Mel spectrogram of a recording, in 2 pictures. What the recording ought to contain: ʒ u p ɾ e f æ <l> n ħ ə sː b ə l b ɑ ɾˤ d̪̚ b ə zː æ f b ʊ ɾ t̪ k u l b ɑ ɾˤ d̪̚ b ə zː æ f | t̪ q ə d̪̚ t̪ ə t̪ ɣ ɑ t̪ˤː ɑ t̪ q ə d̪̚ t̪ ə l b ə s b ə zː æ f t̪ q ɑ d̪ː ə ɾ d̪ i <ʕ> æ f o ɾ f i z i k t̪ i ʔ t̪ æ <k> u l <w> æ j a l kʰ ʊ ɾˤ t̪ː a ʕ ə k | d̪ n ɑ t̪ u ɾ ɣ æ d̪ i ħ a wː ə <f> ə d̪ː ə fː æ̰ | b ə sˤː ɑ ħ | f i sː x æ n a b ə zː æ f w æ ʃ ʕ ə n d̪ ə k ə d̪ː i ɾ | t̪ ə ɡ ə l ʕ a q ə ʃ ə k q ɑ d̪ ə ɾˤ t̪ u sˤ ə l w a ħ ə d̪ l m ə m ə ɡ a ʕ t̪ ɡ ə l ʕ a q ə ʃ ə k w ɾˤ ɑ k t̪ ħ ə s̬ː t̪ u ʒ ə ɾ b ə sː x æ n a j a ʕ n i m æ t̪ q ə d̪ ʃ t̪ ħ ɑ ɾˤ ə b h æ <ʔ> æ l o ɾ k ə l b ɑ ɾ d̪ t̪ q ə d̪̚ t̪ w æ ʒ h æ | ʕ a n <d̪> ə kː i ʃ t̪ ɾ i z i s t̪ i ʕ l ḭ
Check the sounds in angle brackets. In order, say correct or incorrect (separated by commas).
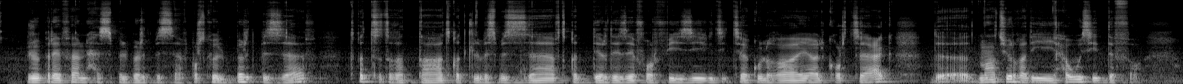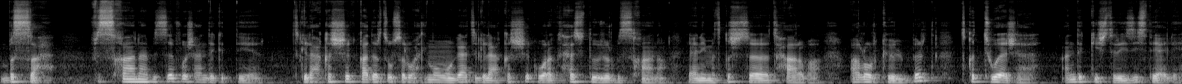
incorrect, incorrect, correct, incorrect, incorrect, correct, correct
